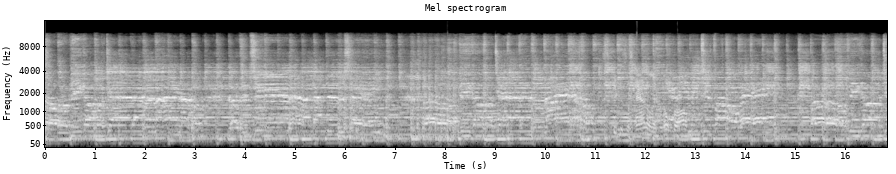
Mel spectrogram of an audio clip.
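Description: A rock song with singing and guitar, played loud on a vintage Marantz receiver through late-1970s Sansui speakers and picked up in the room.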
